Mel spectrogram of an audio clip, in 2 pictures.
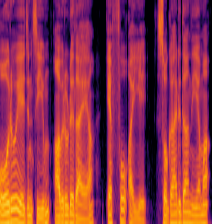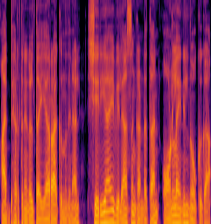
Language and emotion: Malayalam, neutral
